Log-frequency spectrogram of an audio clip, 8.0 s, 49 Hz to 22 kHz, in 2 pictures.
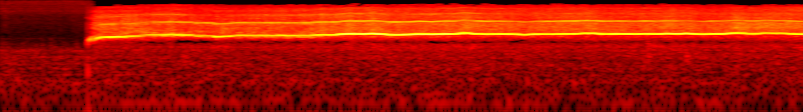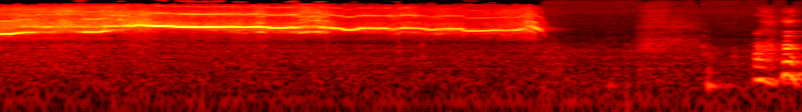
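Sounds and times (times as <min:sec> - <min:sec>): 
person imitating a whistling boiling kettle: 0:00.4 - 0:06.8.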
